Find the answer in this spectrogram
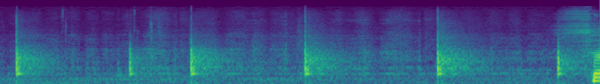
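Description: Chalk writing on a blackboard: a run of sharp taps, each followed by a short scratch, as the chalk strikes and drags across the board forming letters.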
